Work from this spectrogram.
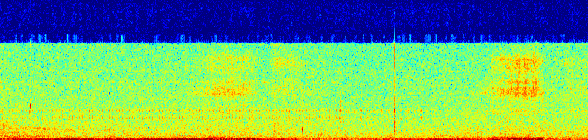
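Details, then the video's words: Sleeping female Beagle indoors, a steady low droning snore held through most of the stretch with faint rasping texture and brief higher hiss bursts near the end. "My Beagle Snoring"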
